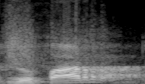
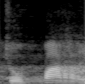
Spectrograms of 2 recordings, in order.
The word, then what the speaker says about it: Zufar: Umar dan Zufar ini nama orang ya. Zufar bukan cupar ya. Beda cupar beda lagi. Ini Zufar ya.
